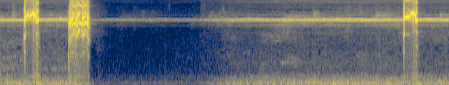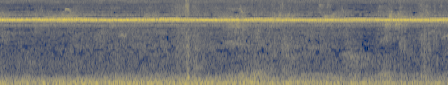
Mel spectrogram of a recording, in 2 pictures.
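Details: Green-cheeked conure parrot at play alone in the forest: a quick pair of harsh squawks, then one more several seconds later, over a steady piercing high drone.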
